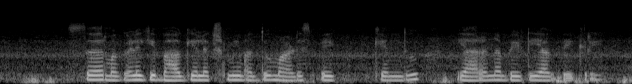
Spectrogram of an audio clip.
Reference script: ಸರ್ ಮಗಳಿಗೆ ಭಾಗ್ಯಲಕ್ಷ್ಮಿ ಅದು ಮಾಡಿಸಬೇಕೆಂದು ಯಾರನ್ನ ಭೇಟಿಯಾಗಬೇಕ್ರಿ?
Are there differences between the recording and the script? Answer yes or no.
no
